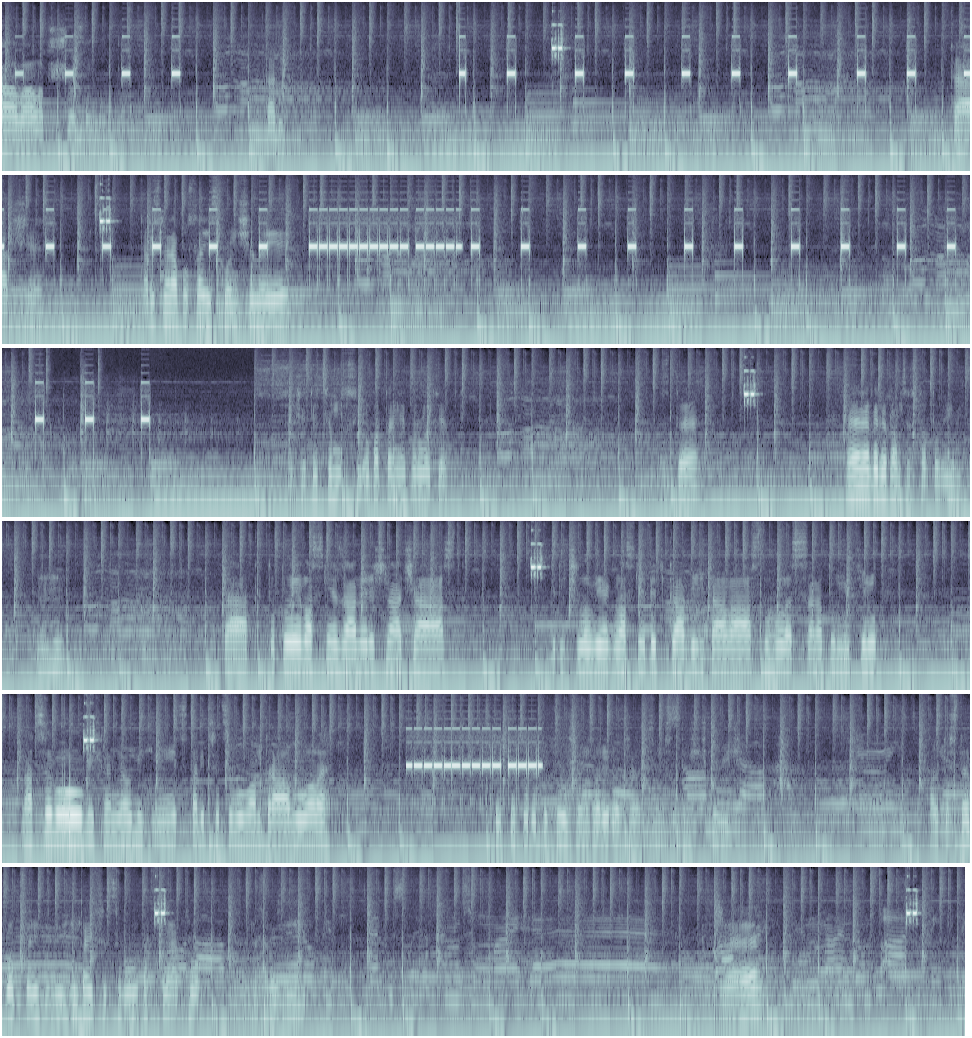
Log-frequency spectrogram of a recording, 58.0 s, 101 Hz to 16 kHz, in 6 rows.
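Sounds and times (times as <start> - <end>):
electronic music with kick drum: 0.0 - 20.9, 21.9 - 58.0
rapidly pulsing alarm beep: 0.1 - 1.3, 4.6 - 7.0, 8.6 - 20.9, 42.8 - 44.2
short high warning beeps: 4.6 - 6.9, 9.6 - 10.8, 12.8 - 14.5, 42.8 - 44.1.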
